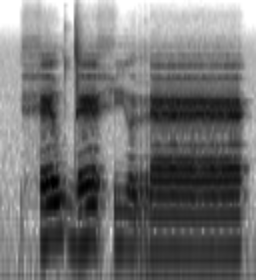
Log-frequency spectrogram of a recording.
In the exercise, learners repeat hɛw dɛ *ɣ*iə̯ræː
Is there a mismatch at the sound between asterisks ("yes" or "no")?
yes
